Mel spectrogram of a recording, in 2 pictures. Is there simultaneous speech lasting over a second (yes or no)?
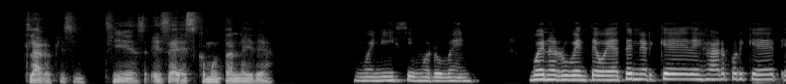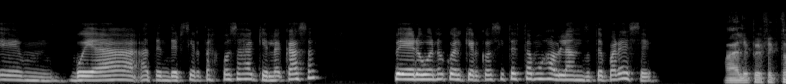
no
